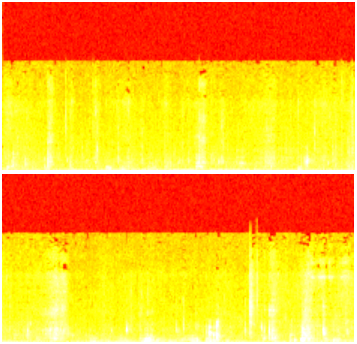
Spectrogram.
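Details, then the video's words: Mars the pug eats croutons and bacon for breakfast in a small room. The track is dense with crisp crunching and biting clicks, steady irregular chewing and low snuffling breaths underneath. "ASMR pug eats, pug sounds"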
